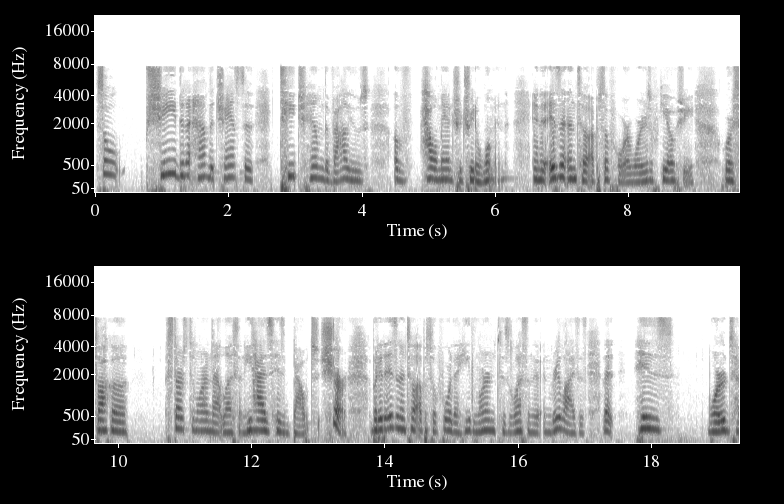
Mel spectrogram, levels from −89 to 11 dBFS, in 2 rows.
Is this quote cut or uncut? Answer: cut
